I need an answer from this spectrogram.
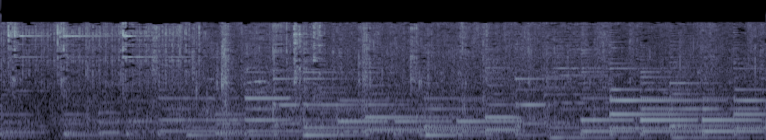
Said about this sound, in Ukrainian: За окремими звуками, шумами, гудками автомобілів, велосипедними дзвінками, кроками, ви здогадалися, що ця сцена відбувається на якійсь вулиці або площі.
